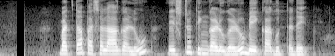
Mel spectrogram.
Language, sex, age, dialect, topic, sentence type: Kannada, female, 41-45, Coastal/Dakshin, agriculture, question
